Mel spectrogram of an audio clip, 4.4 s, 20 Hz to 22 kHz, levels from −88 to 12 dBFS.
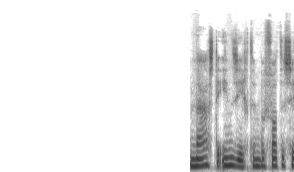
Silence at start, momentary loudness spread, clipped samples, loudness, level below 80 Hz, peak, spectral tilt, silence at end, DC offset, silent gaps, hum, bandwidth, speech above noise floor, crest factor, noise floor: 2.85 s; 4 LU; under 0.1%; -17 LUFS; -60 dBFS; -2 dBFS; -5 dB/octave; 0 s; under 0.1%; none; none; 13.5 kHz; over 74 dB; 18 dB; under -90 dBFS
